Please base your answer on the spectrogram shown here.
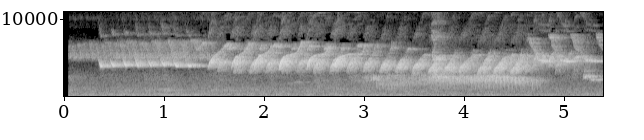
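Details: Belgian canary song meant to stimulate males and bring females into breeding condition: a high, rapid trill of repeated notes, rising into a faster, brighter tour after a second, then shifting to lower buzzy rolls near the end.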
